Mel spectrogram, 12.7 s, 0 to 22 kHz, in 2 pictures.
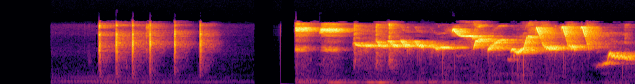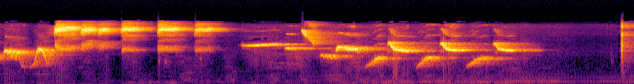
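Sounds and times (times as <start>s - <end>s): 
white-rumped shama song with sharp clicks and swooping whistles: 3.0s - 11.8s.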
